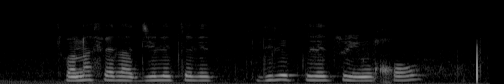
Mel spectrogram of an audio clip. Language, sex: Tswana, female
